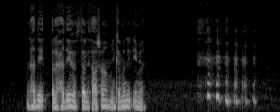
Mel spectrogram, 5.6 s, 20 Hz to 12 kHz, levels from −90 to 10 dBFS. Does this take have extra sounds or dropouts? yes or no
yes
